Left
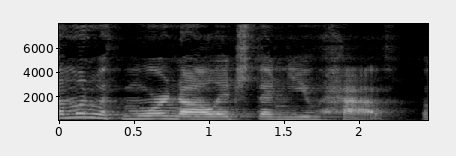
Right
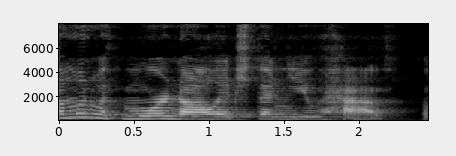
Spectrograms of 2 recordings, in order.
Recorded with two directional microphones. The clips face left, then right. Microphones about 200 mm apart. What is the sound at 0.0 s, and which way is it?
A woman's voice, 25° left (ahead or behind).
